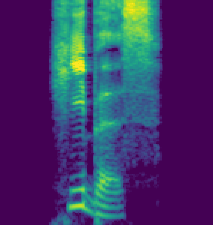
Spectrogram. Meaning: genitive of Hieb
- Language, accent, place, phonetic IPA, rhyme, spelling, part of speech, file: German, Germany, Berlin, [ˈhiːbəs], -iːbəs, Hiebes, noun, De-Hiebes.ogg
